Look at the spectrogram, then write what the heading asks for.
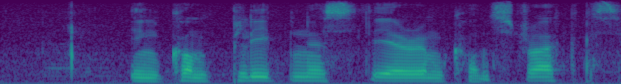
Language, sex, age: English, male, 22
